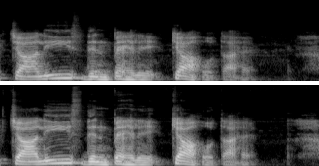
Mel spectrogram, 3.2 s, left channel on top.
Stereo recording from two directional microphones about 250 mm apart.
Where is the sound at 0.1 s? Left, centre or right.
Right.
